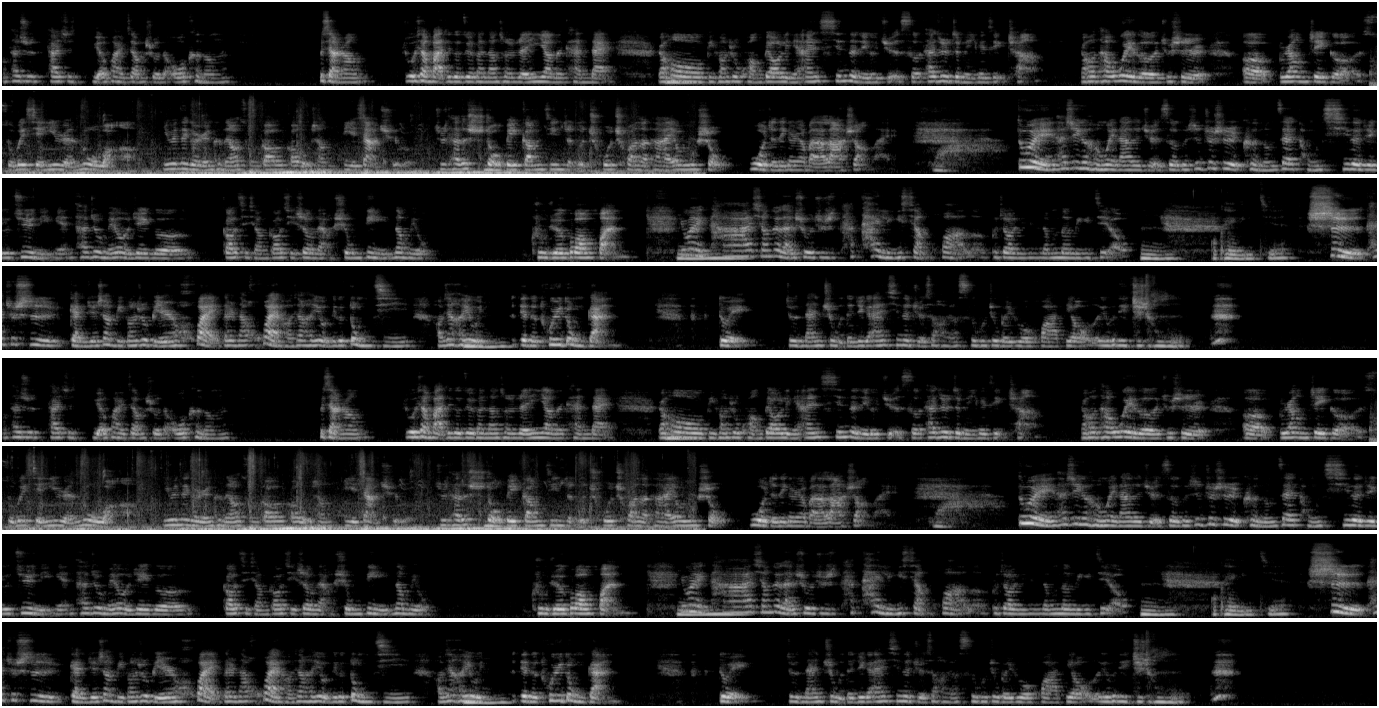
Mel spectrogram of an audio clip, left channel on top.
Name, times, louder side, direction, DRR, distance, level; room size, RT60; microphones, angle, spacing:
voice 1, 0.0-2.3 3.2-3.7 4.0-10.4 10.8-15.1 15.4-22.6 22.9-23.7 23.9-29.4 29.7-31.8 32.8-38.8 39.1-39.7 40.6-46.0 46.4-47.4 47.8-48.0 48.4-48.7 49.1-52.8 53.3-53.6, right 1 dB, 85° left, 3.5 m, -27 dB
voice 2, 6.6-7.0 18.6-18.8 23.1-23.8 34.2-35.0 38.9-39.3 39.6-40.4 45.9-46.3 52.7-53.1, right 1 dB, 15° left, 1.8 m, -28 dB
Walk footsteps, 13.7-20.7, right 1 dB, 20° right, 0.6 m, -25 dB
14.0 x 6.0 x 2.6 m
head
